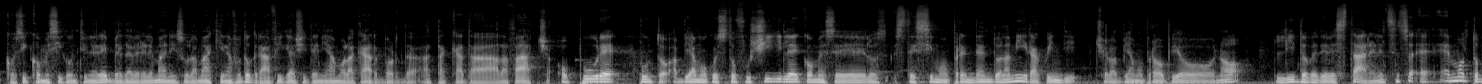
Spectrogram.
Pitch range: 85-110 Hz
